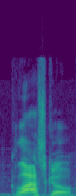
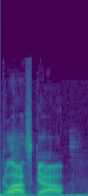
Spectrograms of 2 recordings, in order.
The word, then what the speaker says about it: Glasgow: I was in Glasgow, Scotland for UFC Fight Night 72. I think I said that right. They told me I was saying it wrong. It's not Glasgow. It's Glasgow. Glasgow.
